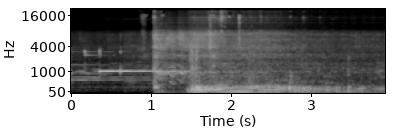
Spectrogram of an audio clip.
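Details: Toyota Corolla 2E engine, after fitting a new idle solenoid for an idle that dropped and stalled: the engine cranks, catches and settles into a steady, even idle with no hunting or stalling.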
